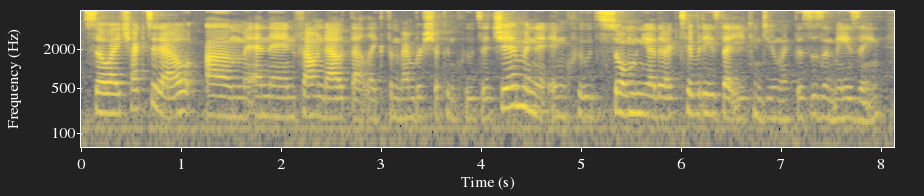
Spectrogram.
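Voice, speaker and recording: A young adult woman raised in Canada and Dubai chats informally and openly as an interview guest, speaking briskly with a steady tone and few pauses. Clear background rumbling noise runs through the recording.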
